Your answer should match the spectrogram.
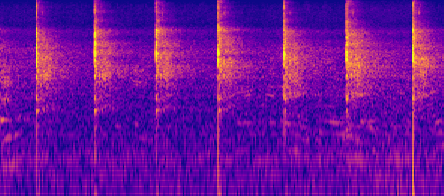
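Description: Hand-tool blows struck at the base of a pine tree being felled: six sharp, evenly paced strikes, about one and a half a second, each with a brief ringing tail.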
